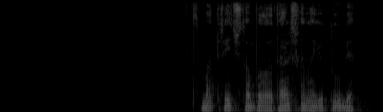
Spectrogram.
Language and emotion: Russian, neutral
